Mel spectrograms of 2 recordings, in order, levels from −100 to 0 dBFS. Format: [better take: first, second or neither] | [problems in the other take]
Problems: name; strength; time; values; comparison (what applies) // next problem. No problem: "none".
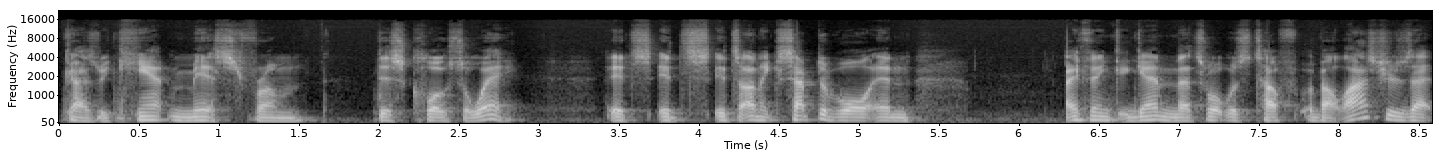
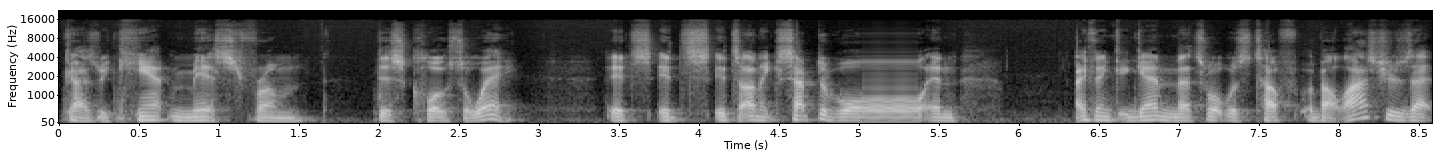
first | audio freezing; at 5 s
